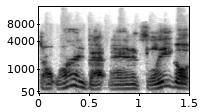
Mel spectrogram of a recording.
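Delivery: put-on villain voice. Retelling a joke about the Joker and Batman: imitating the Joker. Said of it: "He's like".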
